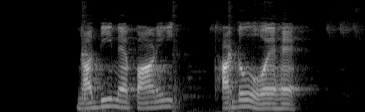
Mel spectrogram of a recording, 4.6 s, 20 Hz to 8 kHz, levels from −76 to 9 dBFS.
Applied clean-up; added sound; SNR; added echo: neural separator model SepFormer DNS4.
